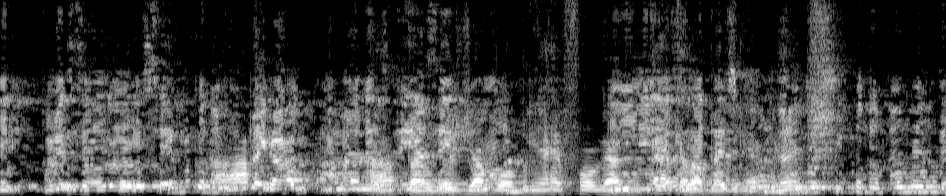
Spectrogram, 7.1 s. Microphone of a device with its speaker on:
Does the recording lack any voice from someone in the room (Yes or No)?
No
